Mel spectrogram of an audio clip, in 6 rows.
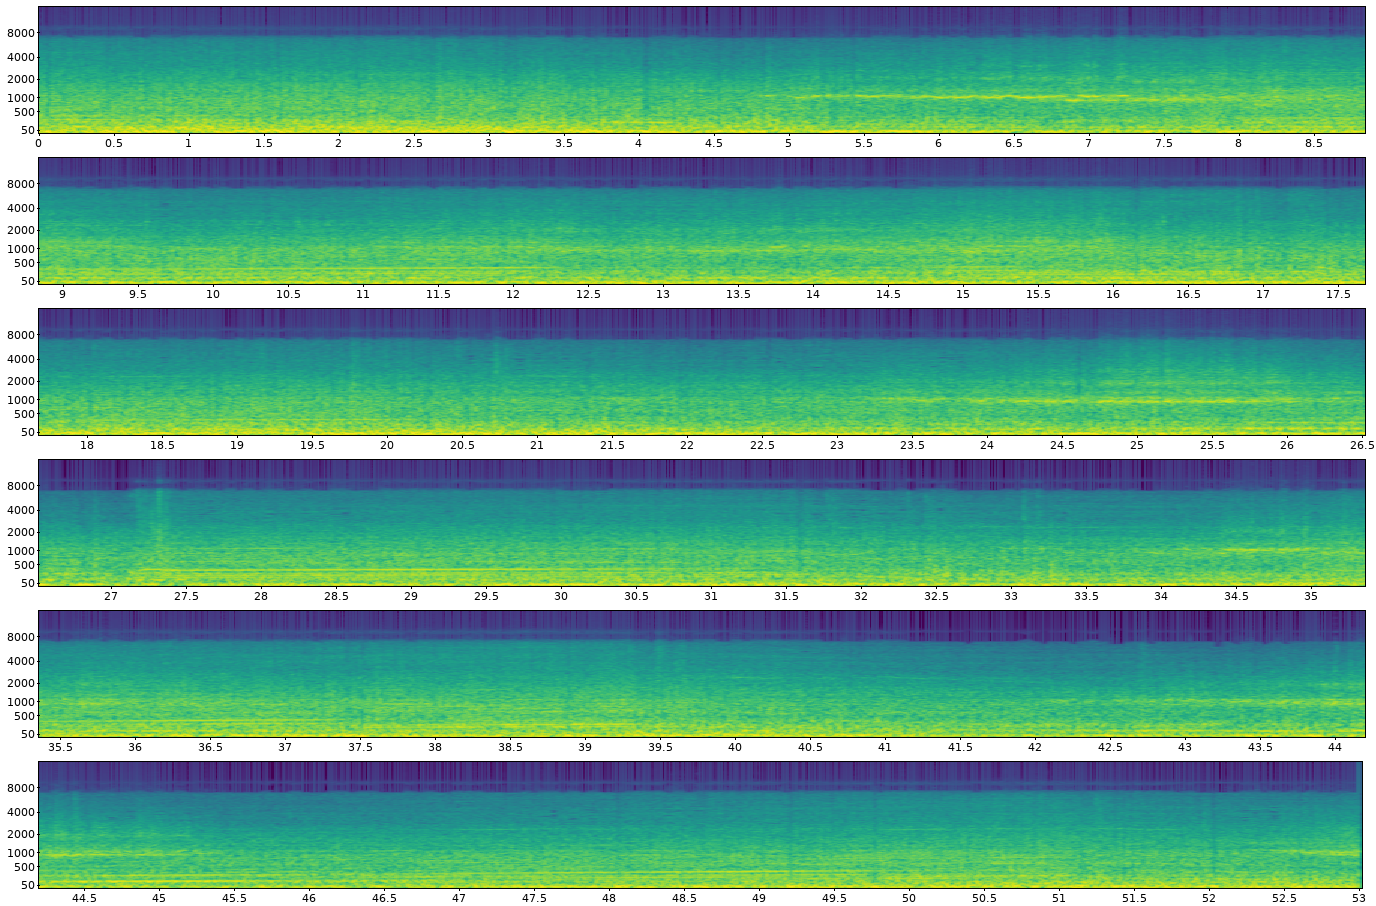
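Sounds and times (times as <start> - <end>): car engine revving through gears: 0.0 - 53.0.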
